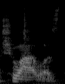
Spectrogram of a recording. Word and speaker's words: Chihuahua: I'm not a fan of Chihuahuas, though. I'm pretty. I guess that's. – It's pronounced spiteful. Chihuahua.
